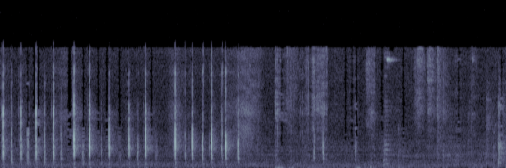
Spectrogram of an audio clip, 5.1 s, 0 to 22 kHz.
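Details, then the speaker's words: Finished Thera 75 keyboard, Zaku linear switches, GMK Laser keycaps, after stabilizer fixing: crisp, even keystrokes about three per second, no rattle or clack from long keys; stabilizers sound clean, normal typing. "there we are it is finished a little bit more of a sound test real quick"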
